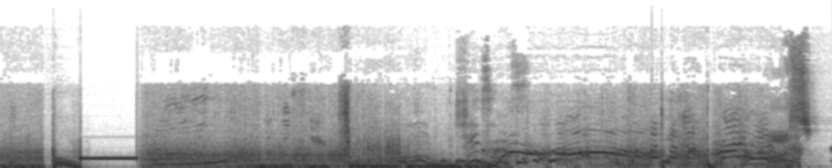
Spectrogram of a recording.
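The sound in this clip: Dry ice bombs exploding in the middle of a street: a few sharp bangs go off amid excited shouting voices, and a brief electronic beep sounds early on.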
